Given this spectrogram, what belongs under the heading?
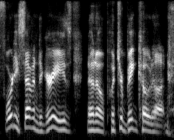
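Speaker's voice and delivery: ordinary talk, nothing marked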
